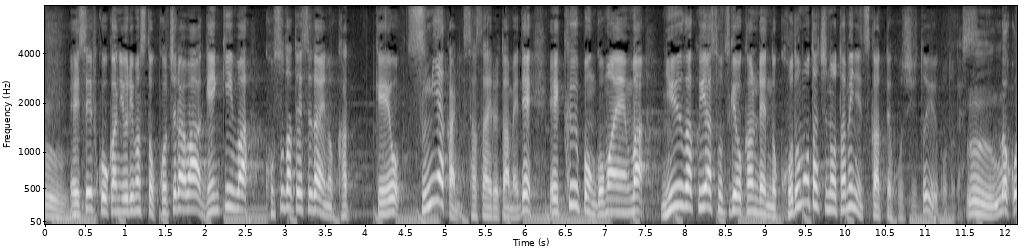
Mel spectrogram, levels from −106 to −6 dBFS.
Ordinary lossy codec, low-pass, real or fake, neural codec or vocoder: none; none; real; none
